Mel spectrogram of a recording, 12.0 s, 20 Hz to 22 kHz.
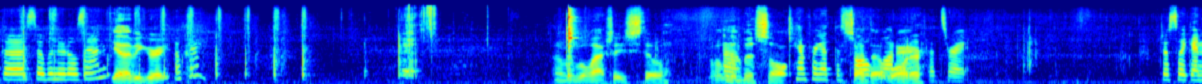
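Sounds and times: knife chopping on cutting board: 0.1s - 3.2s.

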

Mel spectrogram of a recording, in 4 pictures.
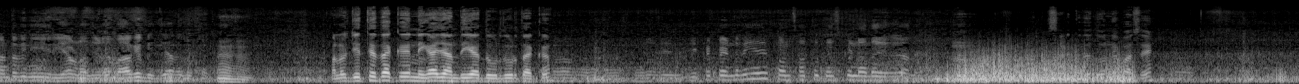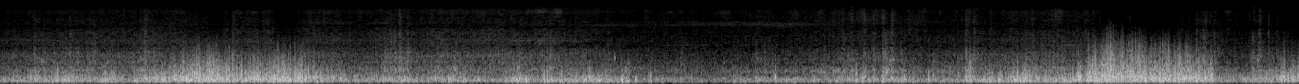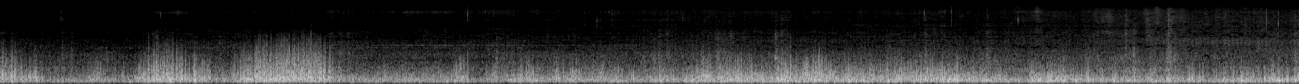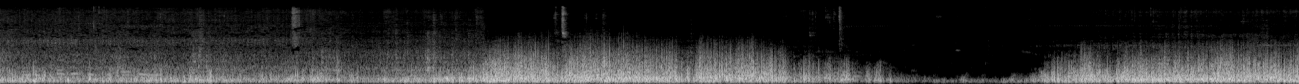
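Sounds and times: moving vehicle travel noise: 0.0s - 51.9s
wind buffeting microphone: 0.0s - 51.9s.

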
